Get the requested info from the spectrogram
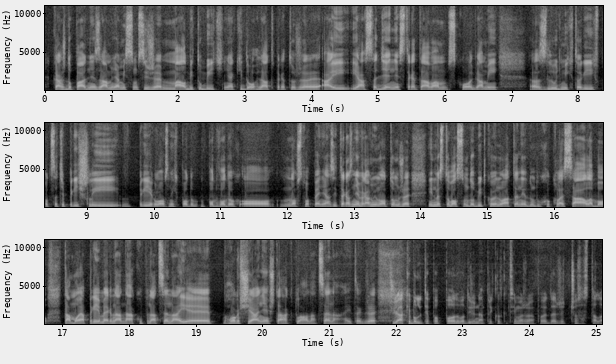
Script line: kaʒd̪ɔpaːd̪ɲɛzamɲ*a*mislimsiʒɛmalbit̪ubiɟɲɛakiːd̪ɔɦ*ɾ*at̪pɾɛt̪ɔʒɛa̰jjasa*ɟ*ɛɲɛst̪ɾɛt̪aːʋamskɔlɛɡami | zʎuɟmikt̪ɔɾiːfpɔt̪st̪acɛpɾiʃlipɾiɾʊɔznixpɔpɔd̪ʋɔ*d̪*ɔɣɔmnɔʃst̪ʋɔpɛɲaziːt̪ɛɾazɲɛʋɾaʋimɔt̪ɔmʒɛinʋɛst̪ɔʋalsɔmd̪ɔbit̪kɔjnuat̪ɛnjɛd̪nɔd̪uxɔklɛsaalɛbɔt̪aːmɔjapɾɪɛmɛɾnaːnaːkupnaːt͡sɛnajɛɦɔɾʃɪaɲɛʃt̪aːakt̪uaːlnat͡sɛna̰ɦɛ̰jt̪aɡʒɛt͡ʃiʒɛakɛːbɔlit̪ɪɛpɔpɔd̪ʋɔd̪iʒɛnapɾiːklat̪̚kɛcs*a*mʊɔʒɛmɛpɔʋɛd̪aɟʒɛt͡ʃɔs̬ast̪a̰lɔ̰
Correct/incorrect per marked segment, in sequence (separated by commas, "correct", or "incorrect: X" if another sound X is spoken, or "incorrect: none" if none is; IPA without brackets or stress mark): correct, incorrect: ʎ, correct, correct, incorrect: i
